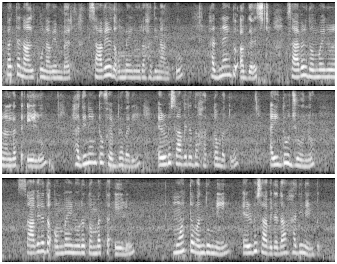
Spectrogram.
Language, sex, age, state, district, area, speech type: Kannada, female, 18-30, Karnataka, Udupi, rural, spontaneous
